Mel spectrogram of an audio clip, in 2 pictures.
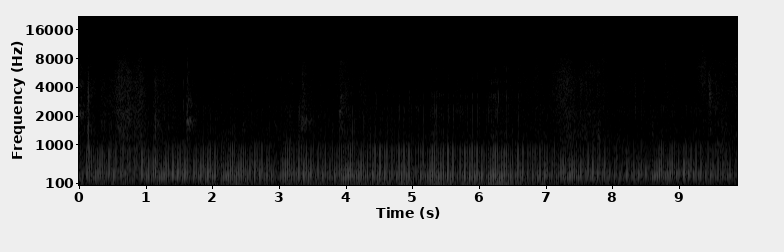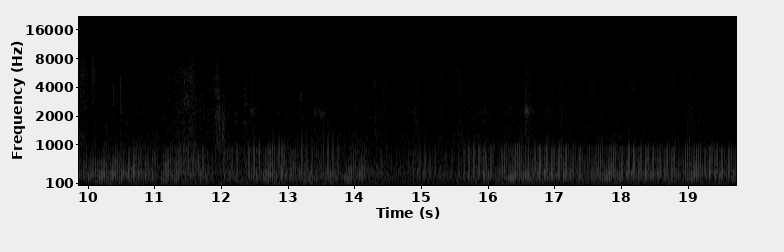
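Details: Mustard the cat, at a regenerative farm in County Kilkenny, Ireland, purrs contentedly while getting belly rubs: a long, unbroken pulsed rumble cycling with breaths, accompanied by frequent rustling and clicking from touch.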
